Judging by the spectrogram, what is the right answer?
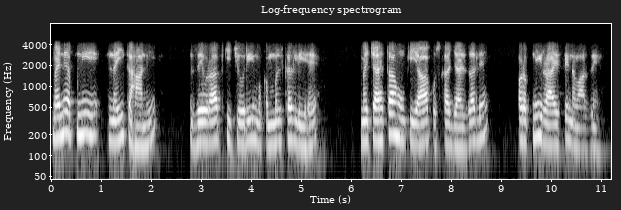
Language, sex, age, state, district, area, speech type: Urdu, male, 18-30, Delhi, North East Delhi, rural, conversation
